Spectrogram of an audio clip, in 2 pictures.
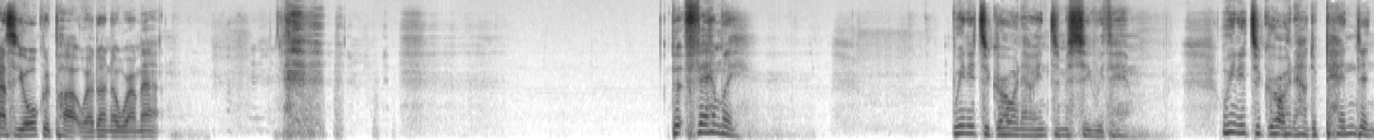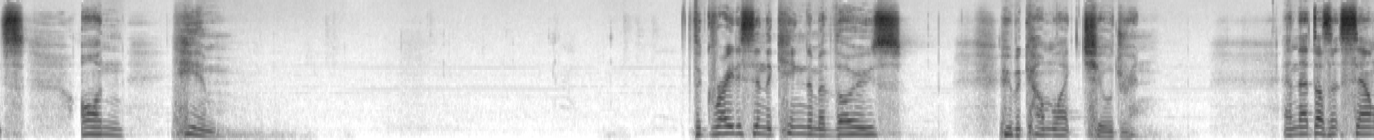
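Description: A man speaks with emphasis into a microphone, with long pauses.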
